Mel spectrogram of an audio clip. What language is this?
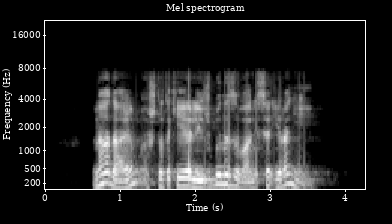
Belarusian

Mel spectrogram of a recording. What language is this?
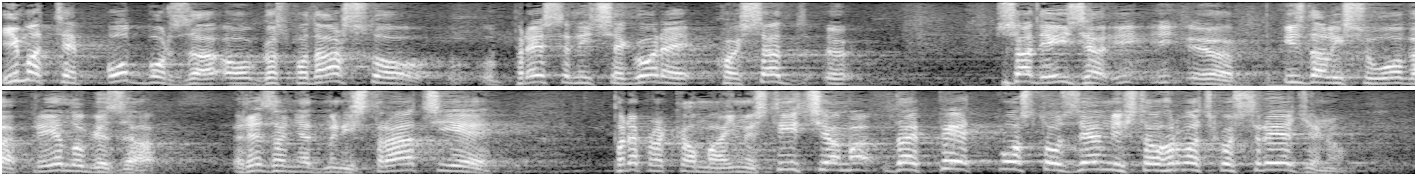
Croatian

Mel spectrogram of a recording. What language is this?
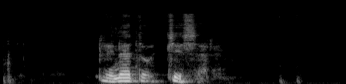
Italian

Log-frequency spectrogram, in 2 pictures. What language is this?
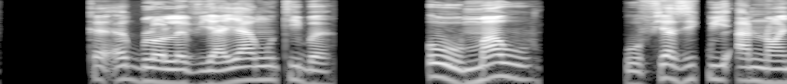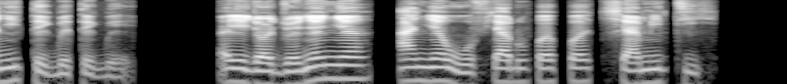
Ewe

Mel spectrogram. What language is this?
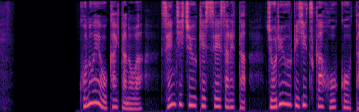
Japanese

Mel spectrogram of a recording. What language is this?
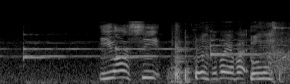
Japanese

